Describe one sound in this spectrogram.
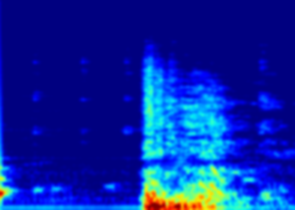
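A bomb explodes in a video game with a short rumbling burst.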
